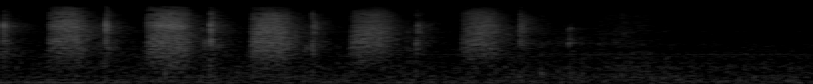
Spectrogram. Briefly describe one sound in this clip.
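A brush swishes against skin.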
